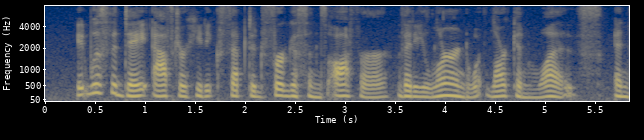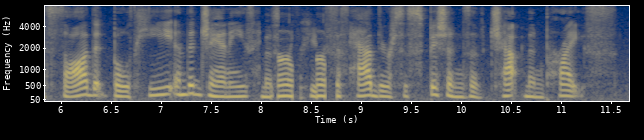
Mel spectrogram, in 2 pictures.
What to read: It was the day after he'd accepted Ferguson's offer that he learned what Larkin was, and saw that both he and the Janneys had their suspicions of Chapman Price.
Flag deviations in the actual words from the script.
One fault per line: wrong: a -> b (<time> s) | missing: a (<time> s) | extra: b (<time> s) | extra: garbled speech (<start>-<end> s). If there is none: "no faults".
extra: garbled speech (8.0-8.9 s)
